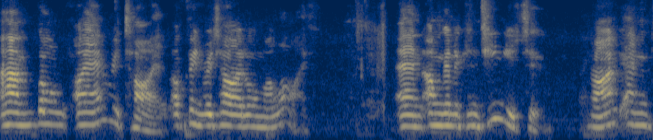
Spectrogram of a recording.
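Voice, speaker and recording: This woman talks at a fairly slow pace, her fairly high voice bright and sharp in tone. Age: 60s. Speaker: book discussion group member. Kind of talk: group discussion.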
